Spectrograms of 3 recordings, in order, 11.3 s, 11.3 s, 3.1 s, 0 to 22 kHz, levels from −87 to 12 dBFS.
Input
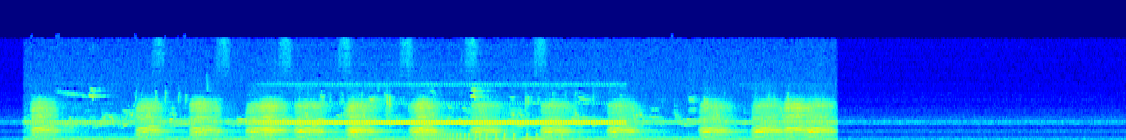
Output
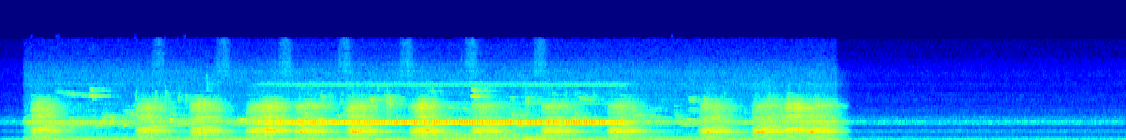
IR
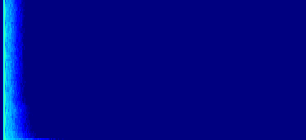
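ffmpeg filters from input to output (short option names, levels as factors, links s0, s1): -filter_complex "[1:a]atrim=start_sample=2205,atrim=end_sample=3528,asetrate=23373,aresample=44100[s0];[0:a][s0]afir=irnorm=-1:irlink=0"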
